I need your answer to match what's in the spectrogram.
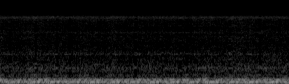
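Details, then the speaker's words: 1979 Firebird with 5.3 V8 swap and Powerglide, after ICT billet relocation kit and new injectors; deep even burble with steady low pulse, no misses or ticks, smooth healthy idle. "Other than that, this runs great."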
